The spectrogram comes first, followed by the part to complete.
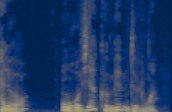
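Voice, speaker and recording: A woman's voice: low-pitched, animated, moderate pace, mellow, no room sound, clean studio sound. A woman presenting a radio press review, reading articles and adding wry asides. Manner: wry asides, light laughs.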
